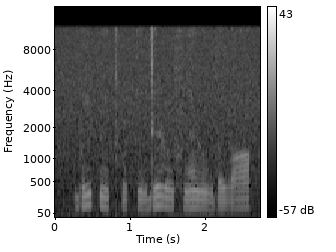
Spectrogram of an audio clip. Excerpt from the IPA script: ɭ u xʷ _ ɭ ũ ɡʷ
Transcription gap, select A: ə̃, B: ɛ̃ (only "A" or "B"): B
